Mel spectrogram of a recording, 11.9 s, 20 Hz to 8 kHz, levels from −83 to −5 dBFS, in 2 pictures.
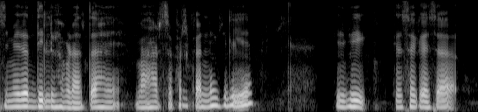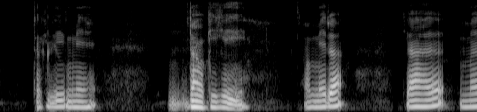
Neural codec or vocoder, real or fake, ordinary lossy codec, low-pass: codec, 16 kHz, 16 kbps, FunCodec, trained on Chinese and English, 50 frames a second; fake; none; none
